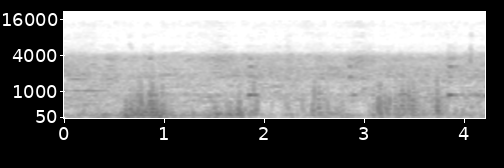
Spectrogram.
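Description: Wind buffeting the microphone over street noise, in uneven gusts with the strongest about a second in. Faint short beeps of a pedestrian crossing signal sound about every one to two seconds.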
